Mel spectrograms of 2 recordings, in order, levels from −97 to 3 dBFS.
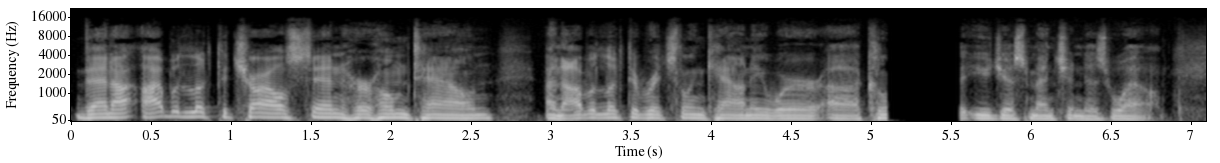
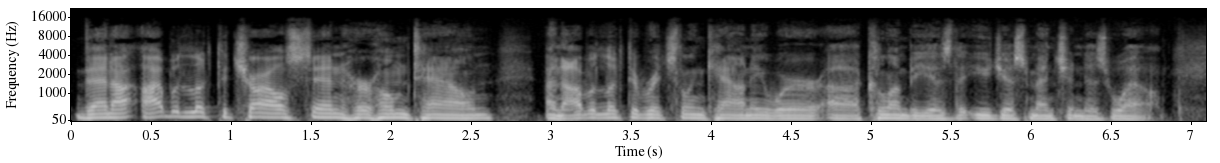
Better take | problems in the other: second | audio cutting out; at 5 s

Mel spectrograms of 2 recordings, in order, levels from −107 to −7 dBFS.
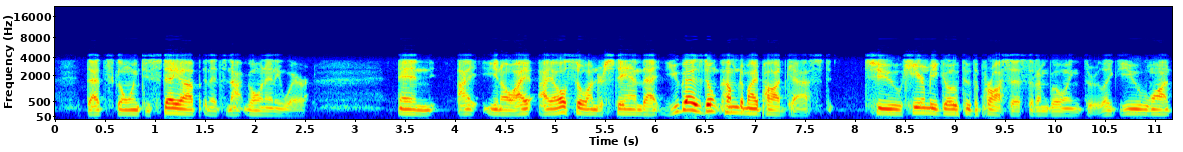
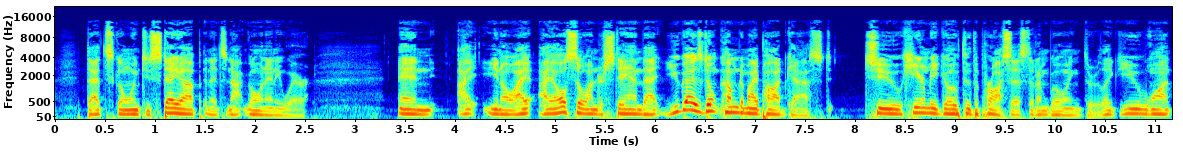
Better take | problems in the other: second | phone-call audio; nothing above 3.5 kHz

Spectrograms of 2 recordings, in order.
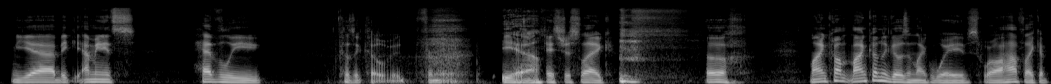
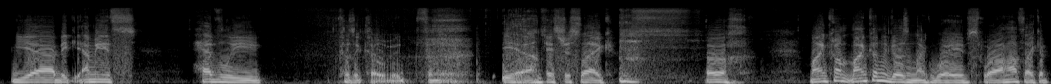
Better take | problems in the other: first | distortion; heavy; 6 dB below the speech

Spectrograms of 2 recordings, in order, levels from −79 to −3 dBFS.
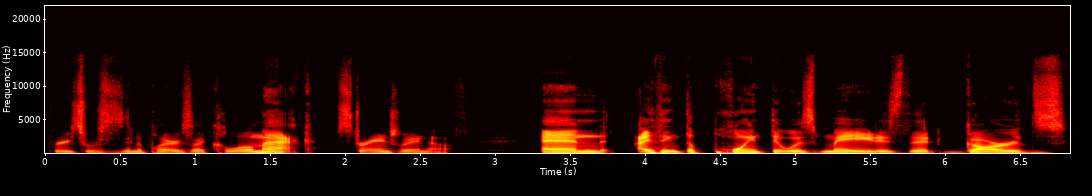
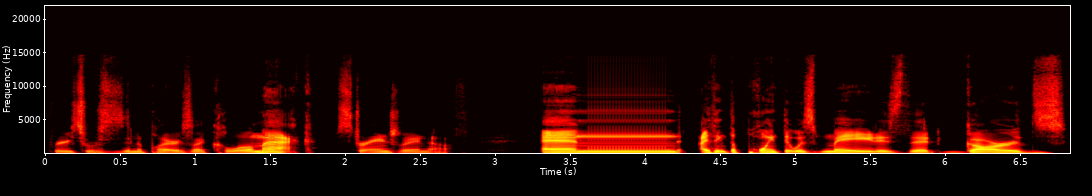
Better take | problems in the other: first | audio freezing; at 3.5 s for 0.5 s

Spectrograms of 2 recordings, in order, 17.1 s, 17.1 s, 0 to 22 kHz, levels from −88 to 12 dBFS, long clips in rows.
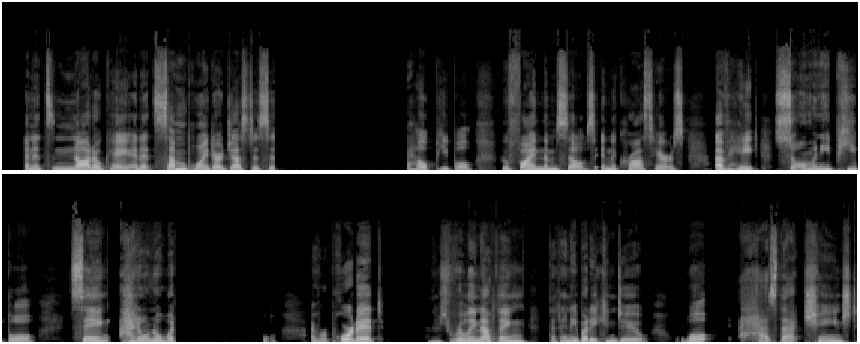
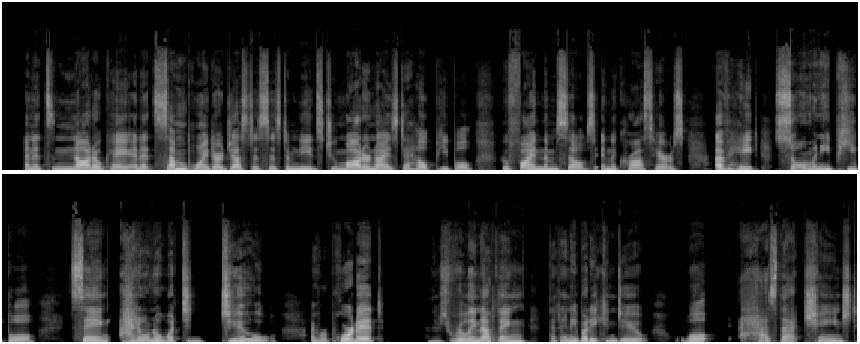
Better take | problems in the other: second | audio cutting out; at 2.5 s for 1.5 s and at 10 s for 1 s

